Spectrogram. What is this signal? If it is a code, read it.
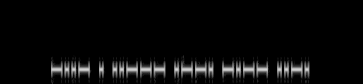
Morse code, heard as a keyed tone, about 36 wpm, 700 Hz. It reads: XE2PYF
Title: DXCC-100 Call Signs - 6 Characters - Repeated 2x - 35wpm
